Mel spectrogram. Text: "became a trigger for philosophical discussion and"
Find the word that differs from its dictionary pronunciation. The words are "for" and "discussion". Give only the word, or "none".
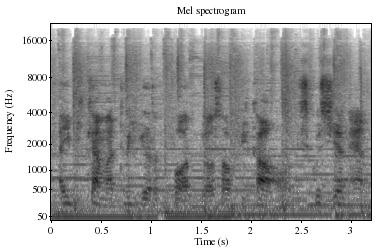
discussion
